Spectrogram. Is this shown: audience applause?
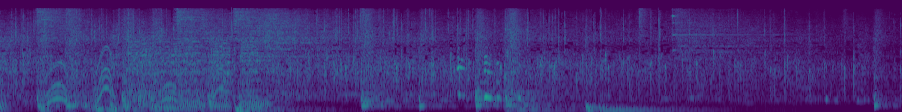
yes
